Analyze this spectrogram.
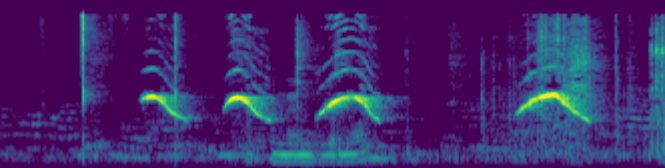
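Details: Black-winged starling, tame captive bird, singing to provoke other birds to sing: four loud arched whistles that rise then fall, each about half a second, with a click and faint background sounds.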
